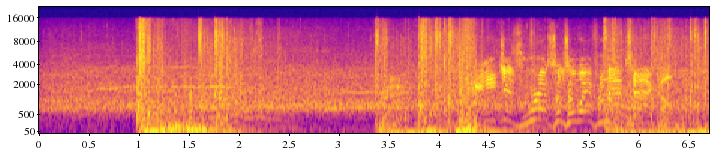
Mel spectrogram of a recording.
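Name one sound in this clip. Armoured players crash together with heavy thuds.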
